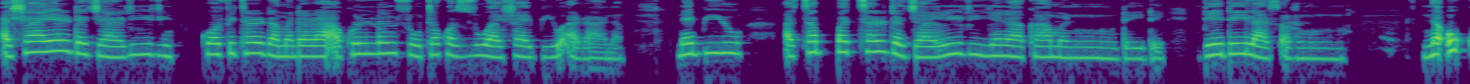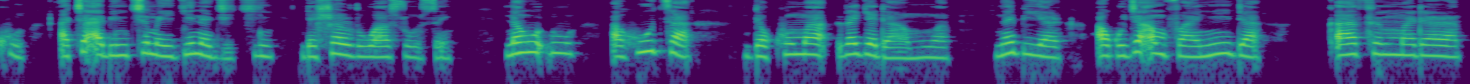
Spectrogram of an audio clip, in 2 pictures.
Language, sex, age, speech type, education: Hausa, female, 30-45, spontaneous, tertiary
